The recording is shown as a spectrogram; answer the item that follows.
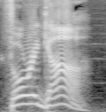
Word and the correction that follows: bore da: No, bora. – Oh, bora. – Da.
